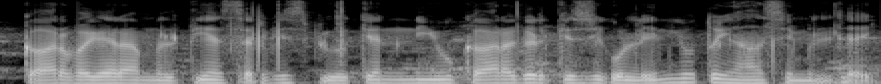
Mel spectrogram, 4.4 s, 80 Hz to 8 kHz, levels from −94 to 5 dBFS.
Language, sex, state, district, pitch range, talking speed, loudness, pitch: Hindi, male, Uttar Pradesh, Gorakhpur, 115-125 Hz, 230 wpm, -20 LUFS, 120 Hz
